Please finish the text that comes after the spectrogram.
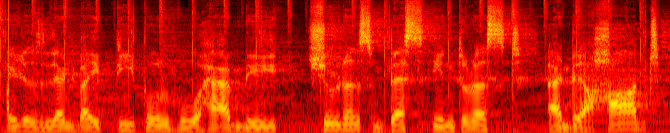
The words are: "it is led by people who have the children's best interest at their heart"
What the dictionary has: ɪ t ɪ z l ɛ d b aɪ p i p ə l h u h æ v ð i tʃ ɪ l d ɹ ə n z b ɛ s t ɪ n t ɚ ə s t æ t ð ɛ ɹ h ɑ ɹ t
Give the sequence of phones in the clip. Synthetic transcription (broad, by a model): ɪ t ɪ z l ɛ d b aɪ p i p ə l h u h æ v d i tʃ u d ə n s b ɛ s t ɪ n t ɚ ə s t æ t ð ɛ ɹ h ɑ ɹ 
